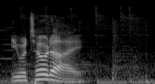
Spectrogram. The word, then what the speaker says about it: Iwatodai: Iwatodai. That's how you pronounce it.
